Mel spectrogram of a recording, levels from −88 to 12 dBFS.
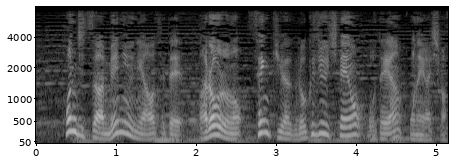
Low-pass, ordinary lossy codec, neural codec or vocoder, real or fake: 7.2 kHz; none; none; real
